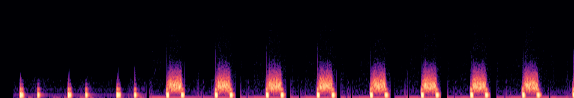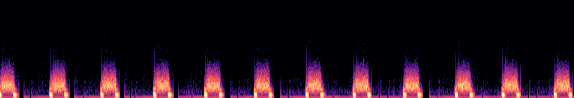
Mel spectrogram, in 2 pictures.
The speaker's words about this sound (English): To recap, the murmur of mitral regurgitation is systolic, maximum at the cardiac apex, and plateau-shaped in character. Listen once again to a patient with classic mitral regurgitation.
